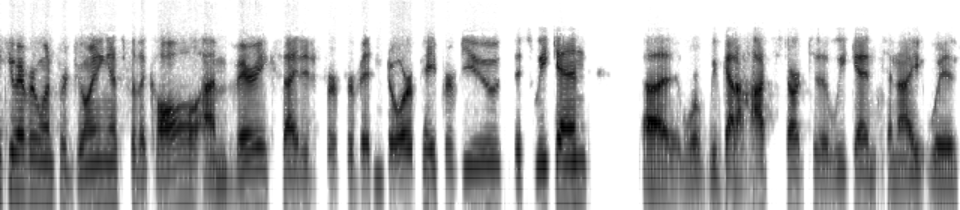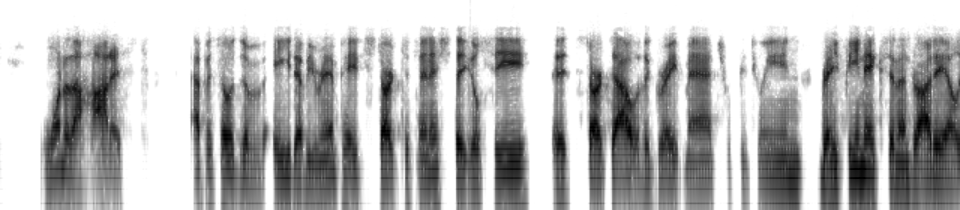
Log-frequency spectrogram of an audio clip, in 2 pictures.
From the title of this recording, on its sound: Media Conference Call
